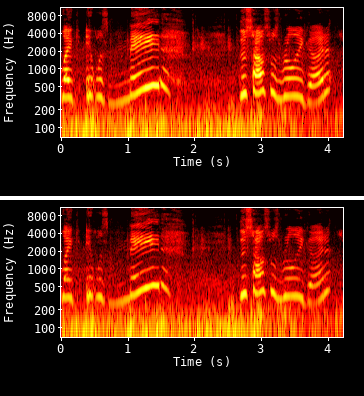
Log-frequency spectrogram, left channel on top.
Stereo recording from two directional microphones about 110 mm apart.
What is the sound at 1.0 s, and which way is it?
Speech, 60° right (ahead or behind).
